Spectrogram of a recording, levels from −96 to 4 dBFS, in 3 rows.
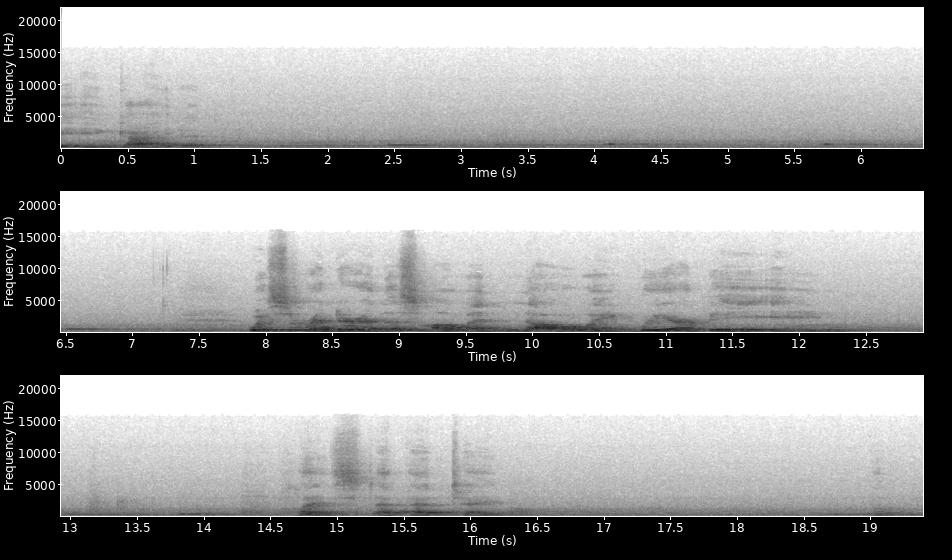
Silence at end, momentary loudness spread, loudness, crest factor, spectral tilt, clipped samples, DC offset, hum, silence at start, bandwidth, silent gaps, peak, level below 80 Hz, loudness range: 0 s; 21 LU; -22 LUFS; 20 dB; -6 dB/octave; under 0.1%; under 0.1%; none; 0 s; 13.5 kHz; none; -4 dBFS; -76 dBFS; 18 LU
